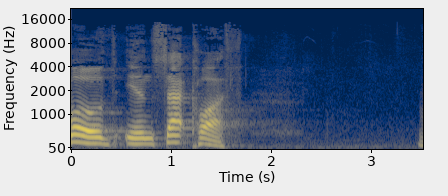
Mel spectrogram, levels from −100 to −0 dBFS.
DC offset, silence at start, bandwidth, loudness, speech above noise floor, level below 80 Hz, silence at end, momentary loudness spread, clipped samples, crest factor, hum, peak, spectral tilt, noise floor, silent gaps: under 0.1%; 0 s; 14 kHz; -24 LUFS; 45 dB; -66 dBFS; 0 s; 11 LU; under 0.1%; 18 dB; none; -6 dBFS; -6.5 dB/octave; -67 dBFS; none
